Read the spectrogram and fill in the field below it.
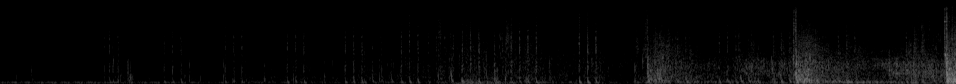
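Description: Footsteps patter quickly across a tiled roof and then stone.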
